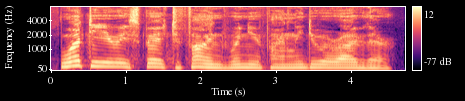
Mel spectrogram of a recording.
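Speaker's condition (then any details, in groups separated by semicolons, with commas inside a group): Parkinson's disease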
